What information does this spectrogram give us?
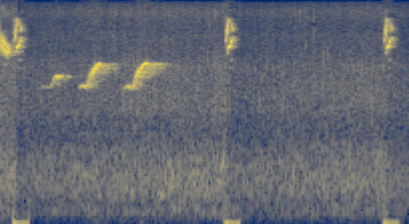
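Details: Double-collared seedeater short song for singing tournaments: three quick rising whistled notes followed by sharp high chips, with faint steady water-like noise.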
